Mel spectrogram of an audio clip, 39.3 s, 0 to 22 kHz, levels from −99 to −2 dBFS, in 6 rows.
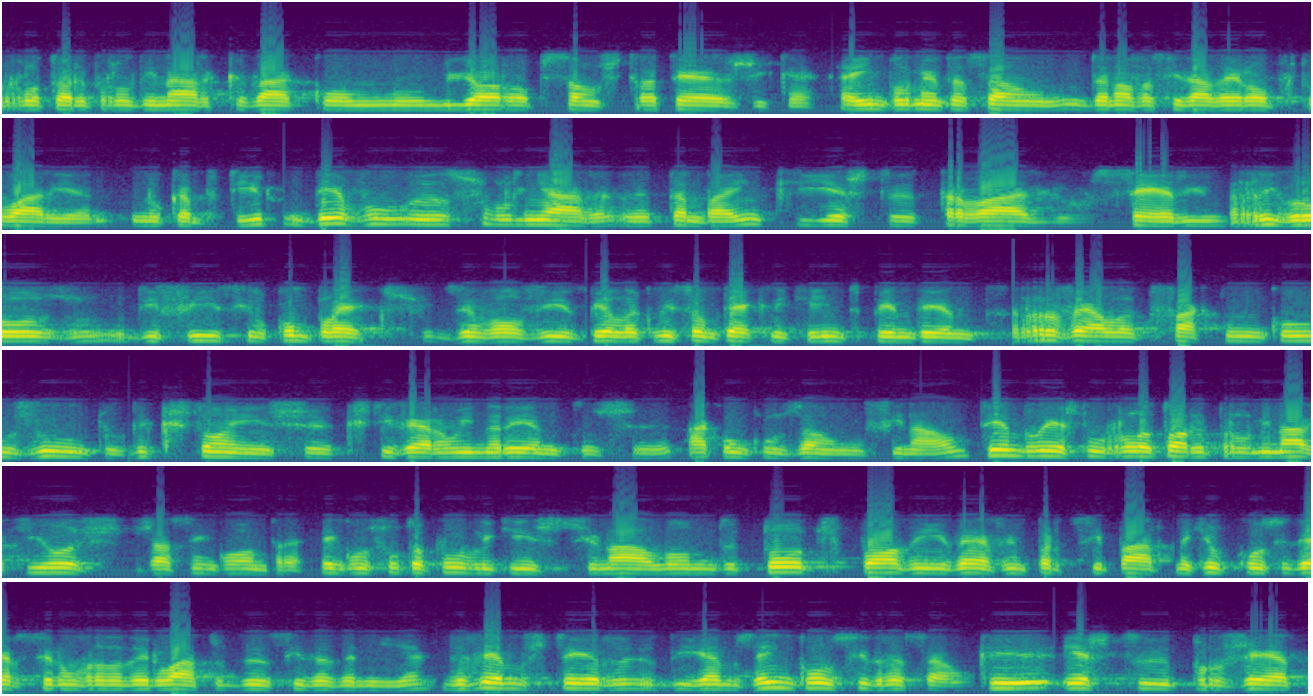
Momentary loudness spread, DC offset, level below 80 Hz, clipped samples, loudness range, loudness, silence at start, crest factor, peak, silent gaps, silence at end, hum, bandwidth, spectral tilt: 9 LU; under 0.1%; -60 dBFS; 0.4%; 2 LU; -14 LUFS; 0 s; 14 dB; 0 dBFS; none; 0 s; none; 7.2 kHz; -8 dB/octave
